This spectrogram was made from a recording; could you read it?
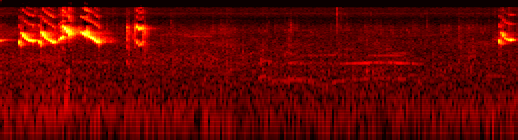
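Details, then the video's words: Double-collared seedeater, coleiro bruto song: a fast, loud cluster of sharp, downslurred high notes, a short extra phrase, then several seconds of quiet before one more chirp. "coleiro bruto"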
